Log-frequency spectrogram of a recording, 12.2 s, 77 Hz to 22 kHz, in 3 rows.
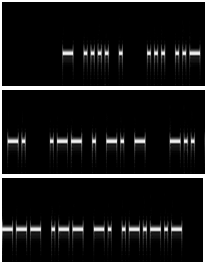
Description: Morse code, heard as a keyed tone, about 17 wpm, 700 Hz. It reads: THE SUN WENT DOWN.
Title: Sentences from Top 1000 Words - Review Part 1 - 17wpm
